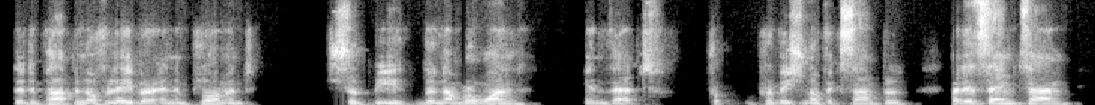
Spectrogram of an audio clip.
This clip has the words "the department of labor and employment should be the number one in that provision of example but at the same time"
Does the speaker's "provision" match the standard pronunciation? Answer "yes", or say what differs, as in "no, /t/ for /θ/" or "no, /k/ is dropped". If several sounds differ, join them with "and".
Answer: yes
